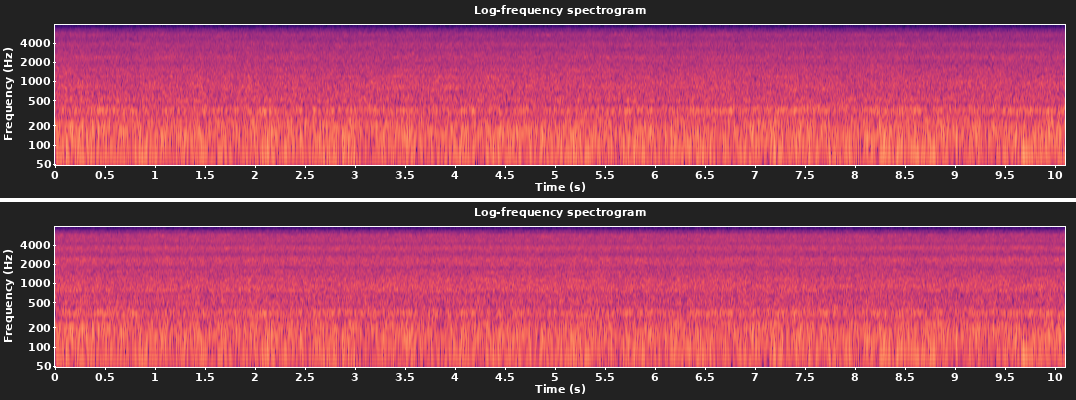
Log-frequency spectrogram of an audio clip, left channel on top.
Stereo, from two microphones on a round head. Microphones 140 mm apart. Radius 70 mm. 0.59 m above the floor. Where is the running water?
80° right, 1.7 m.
